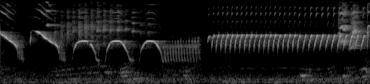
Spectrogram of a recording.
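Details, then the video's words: Domestic canary singing as a master for training others: sweeping downslurs and three arched whistles give way to a long rapid buzzy trill of high notes. "Kenari gacor ngerol nembak mantap."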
